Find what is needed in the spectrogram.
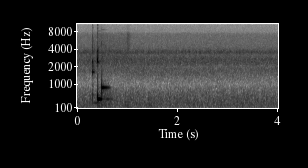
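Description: Near silence on a video-call audio feed, broken by one brief faint click and blip about half a second in.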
